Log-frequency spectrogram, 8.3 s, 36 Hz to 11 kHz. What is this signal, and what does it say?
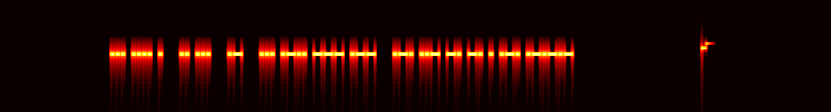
Morse code, heard as a keyed tone, about 44 wpm, 700 Hz. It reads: SHE IS A SLOW RUNNER.
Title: Additional Easy Phrases 45wpm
